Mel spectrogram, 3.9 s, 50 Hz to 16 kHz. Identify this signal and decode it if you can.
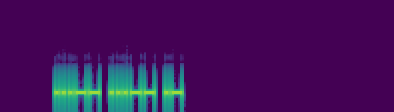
Morse code, heard as a keyed tone, about 34 wpm, 700 Hz. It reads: 33A
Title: Common Cut Numbers - 3-Digit 35wpm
